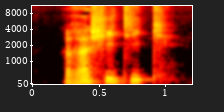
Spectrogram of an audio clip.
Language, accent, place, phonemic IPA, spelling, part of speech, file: French, France, Lyon, /ʁa.ʃi.tik/, rachitique, adjective, LL-Q150 (fra)-rachitique.wav
- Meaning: 1. rachitic 2. rickety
